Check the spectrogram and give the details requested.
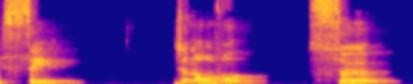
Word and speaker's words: ce: Se, cette e se. De novo, se, e aqui é o som do E francês, lábios de O, som de E, se, cette e se.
